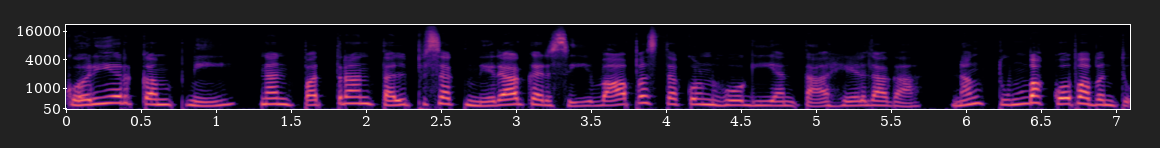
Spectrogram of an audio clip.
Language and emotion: Kannada, angry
